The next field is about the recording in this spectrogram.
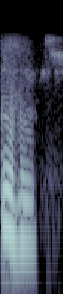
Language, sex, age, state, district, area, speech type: Assamese, male, 45-60, Assam, Udalguri, rural, conversation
